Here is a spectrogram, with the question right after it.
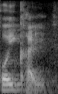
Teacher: ইটা এখানে স্পষ্ট উচ্চারণ হচ্ছে না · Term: অর্ধস্বরধনি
